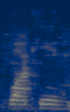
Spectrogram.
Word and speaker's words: Joaquin: I think I thought, again, I've not seen the Joaquin Phoenix Joker movie. That's how you say his name.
